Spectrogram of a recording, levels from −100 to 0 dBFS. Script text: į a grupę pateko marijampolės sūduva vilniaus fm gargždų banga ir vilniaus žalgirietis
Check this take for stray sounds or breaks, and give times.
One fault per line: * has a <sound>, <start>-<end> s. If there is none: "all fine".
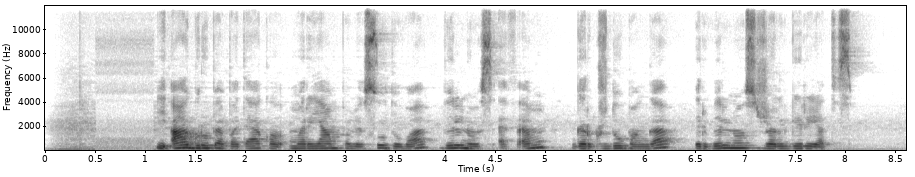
all fine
